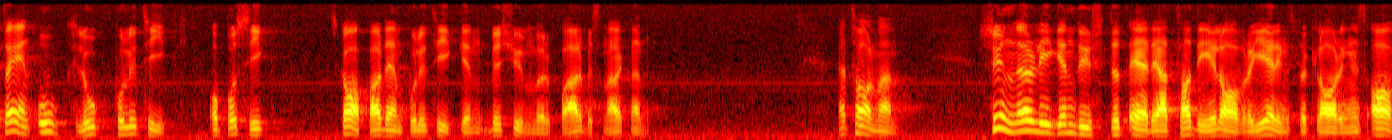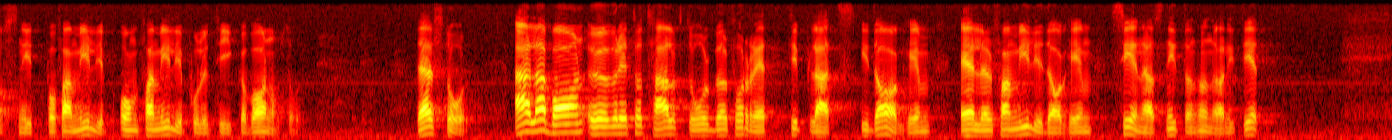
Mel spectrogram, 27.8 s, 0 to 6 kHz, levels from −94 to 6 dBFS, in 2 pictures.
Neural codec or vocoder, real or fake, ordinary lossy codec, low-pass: none; real; none; 5.4 kHz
